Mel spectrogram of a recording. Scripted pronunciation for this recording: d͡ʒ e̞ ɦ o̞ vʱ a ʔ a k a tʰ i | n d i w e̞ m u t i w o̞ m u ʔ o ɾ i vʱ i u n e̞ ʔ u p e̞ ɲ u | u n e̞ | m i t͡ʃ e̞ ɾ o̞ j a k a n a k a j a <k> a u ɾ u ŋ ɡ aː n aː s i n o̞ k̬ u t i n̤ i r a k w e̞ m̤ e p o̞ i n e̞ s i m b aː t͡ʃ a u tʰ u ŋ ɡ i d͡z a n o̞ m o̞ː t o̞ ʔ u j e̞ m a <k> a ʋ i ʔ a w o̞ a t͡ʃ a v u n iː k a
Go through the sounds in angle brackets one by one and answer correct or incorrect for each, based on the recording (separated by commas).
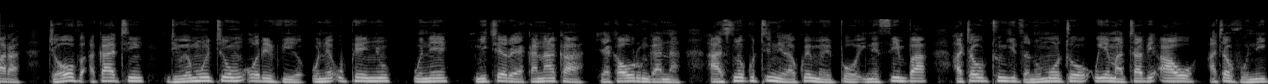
correct, incorrect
